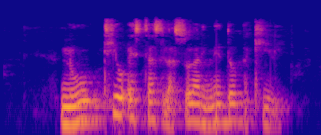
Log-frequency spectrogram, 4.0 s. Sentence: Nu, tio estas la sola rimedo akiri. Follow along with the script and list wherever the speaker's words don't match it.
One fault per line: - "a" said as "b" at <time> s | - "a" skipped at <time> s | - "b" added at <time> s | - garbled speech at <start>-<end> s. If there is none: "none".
none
